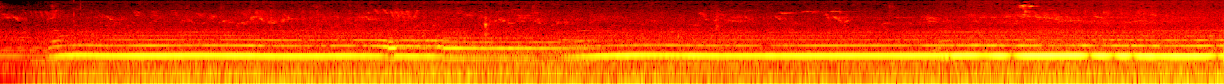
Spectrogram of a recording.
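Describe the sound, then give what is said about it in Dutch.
A wolf howls in one long, steady, drawn-out tone with a slight dip in pitch midway, sustained and clear for the whole stretch against faint background hiss, with no voices. “Wat een geluid, hè? En sinds kort, of sinds een paar jaar terug te horen in België, want de wolf is terug in ons land.”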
